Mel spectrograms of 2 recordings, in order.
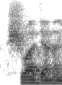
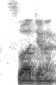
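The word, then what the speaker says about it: svajana: will differentiate these words instead of saying uh schwa janna you will say swajana correctly wherever it has to be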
